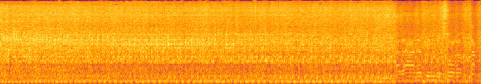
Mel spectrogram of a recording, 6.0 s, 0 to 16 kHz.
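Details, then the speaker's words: Honda Vario 110 scooter that stalls after about 100 m when hot, runs rough, with thin white smoke; run hot and hard, then revved: rough rapid tak-tak ticking from the CVT, mechanic suspects worn clutch shoes. "bagian krekker-krek di CPT itu kayaknya bagian kampas ganda itu juga bermasalah."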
